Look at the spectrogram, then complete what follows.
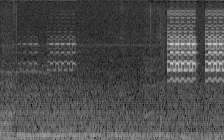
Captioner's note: phone ringing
